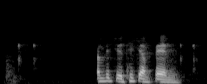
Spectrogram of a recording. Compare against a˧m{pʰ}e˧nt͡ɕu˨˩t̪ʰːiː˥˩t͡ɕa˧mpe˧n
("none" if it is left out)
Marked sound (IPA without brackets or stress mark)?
p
